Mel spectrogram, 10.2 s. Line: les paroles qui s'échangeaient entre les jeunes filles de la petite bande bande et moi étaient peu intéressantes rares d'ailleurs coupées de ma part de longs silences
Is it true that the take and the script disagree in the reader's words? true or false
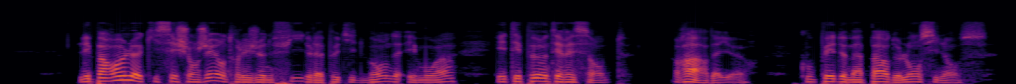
true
